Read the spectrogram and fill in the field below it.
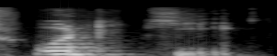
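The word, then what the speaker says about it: słodki: So, because it's Polish, it's pronounced swadi and it means sweet in Polish.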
